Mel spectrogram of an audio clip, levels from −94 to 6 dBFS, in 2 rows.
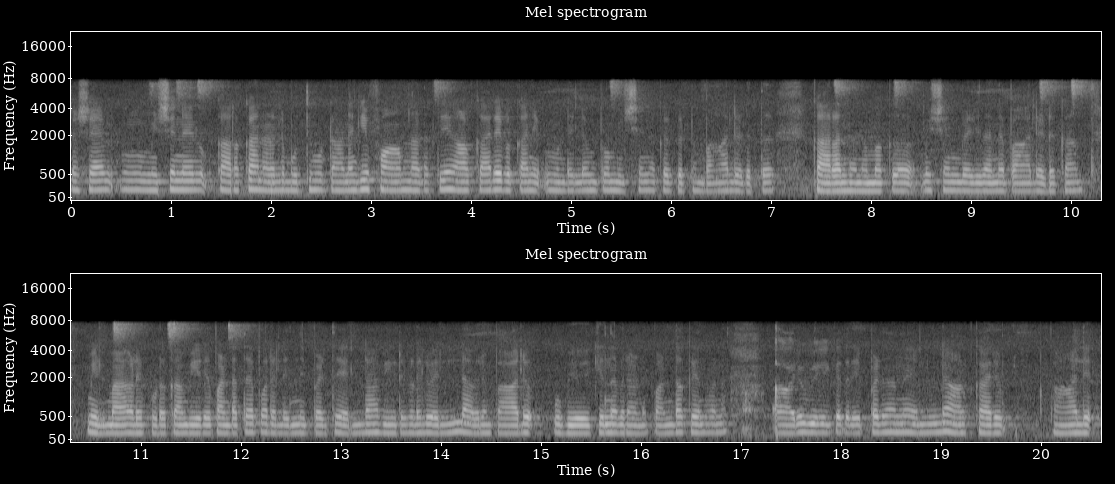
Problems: background sounds at intervals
